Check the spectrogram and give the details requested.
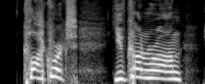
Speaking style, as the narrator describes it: gasped

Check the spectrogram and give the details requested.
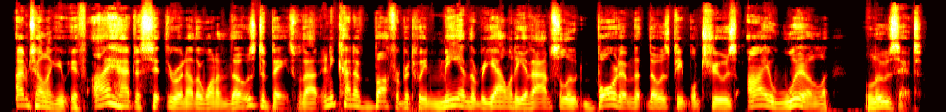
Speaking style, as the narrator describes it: Quinn argued hotly

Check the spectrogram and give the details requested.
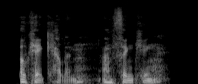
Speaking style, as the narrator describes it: replied softly

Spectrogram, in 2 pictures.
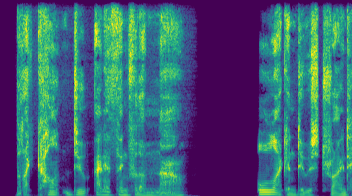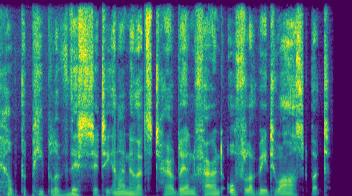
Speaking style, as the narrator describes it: said quietly

